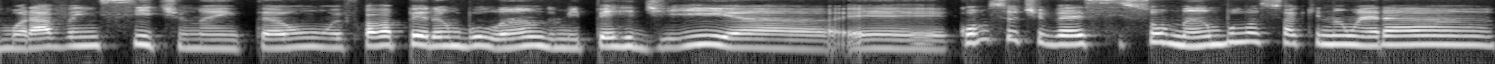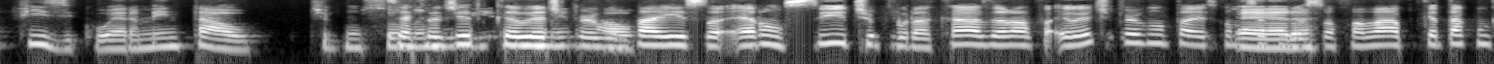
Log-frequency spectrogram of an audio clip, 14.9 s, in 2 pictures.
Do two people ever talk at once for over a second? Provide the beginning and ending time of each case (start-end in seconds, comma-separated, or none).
9.4-10.7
